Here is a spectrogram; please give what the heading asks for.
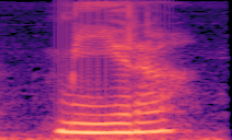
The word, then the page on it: measure: /ˈmɛʒə/; /ˈmɛʒ.əɹ/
